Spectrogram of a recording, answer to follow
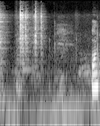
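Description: A few light, sharp clinks and taps from hard objects being handled, clustered in the first second.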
